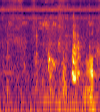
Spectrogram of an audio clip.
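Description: Chickens clucking: a few short calls in quick succession, starting about halfway in.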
